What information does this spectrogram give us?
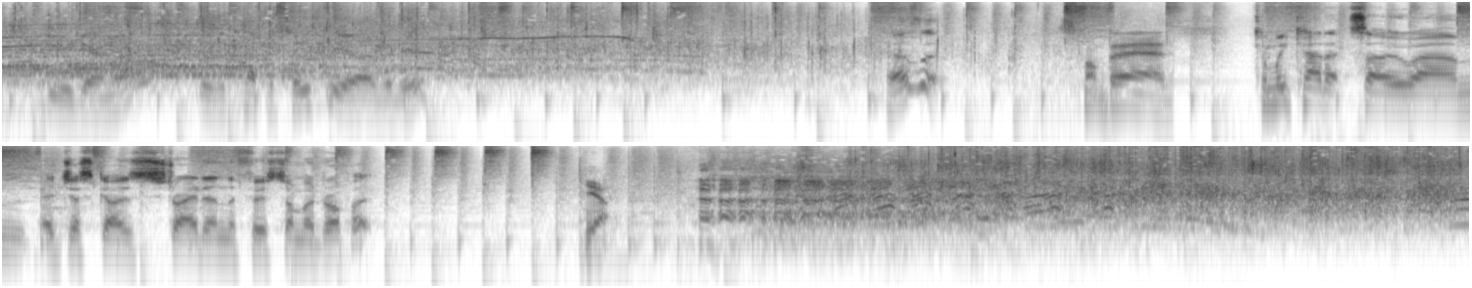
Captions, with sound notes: There you go, mate. There's a cup of tea for you over there. How's it? - It's not bad. - Can we cut it so, um, it just goes straight in the first time I drop it? - Yup. (LAUGHTER) (APPLAUSE)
